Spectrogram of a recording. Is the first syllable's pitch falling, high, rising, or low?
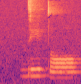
high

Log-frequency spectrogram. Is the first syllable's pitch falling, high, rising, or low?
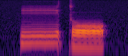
high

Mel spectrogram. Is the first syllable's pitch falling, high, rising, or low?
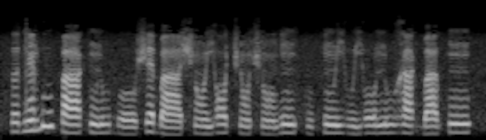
low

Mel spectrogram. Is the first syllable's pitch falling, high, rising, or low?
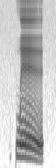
falling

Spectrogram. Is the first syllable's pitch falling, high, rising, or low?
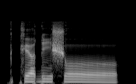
high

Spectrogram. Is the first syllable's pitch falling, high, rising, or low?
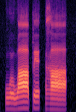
low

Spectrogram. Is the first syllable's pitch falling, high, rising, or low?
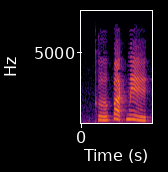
rising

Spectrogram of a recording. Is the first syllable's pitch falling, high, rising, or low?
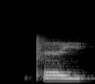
low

